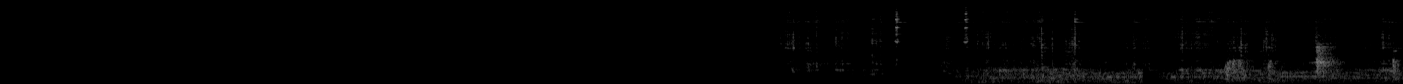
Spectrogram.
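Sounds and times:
wheelchair rolling on hard floor: 7.8 - 14.0.

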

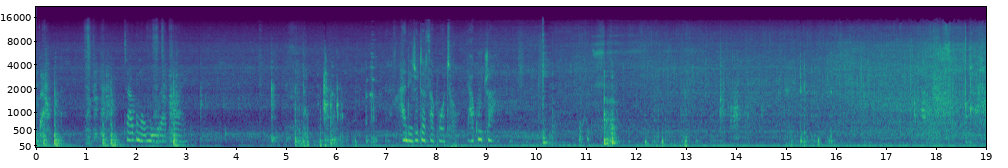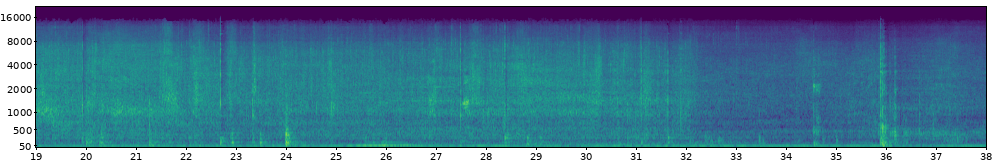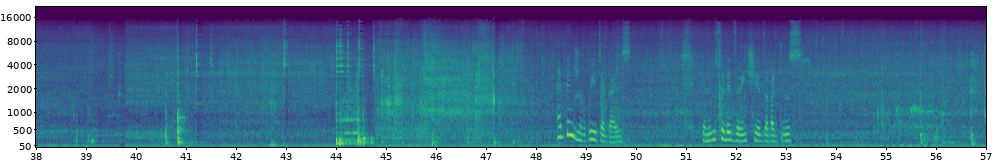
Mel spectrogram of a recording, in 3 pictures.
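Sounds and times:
lamb sizzling in a pan: 0.0 - 57.0
utensil stirring and knocking pan: 17.6 - 24.6.

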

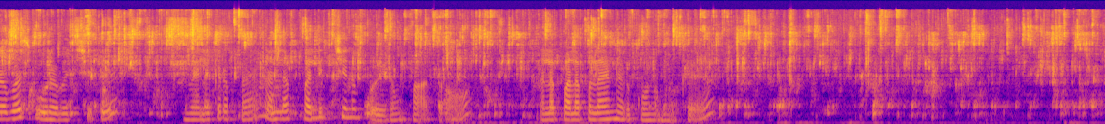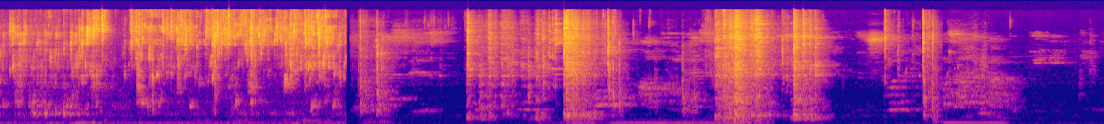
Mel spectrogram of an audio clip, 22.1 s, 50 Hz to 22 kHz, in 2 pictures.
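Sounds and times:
tap water running into tub: 0.0 - 14.6.

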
